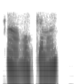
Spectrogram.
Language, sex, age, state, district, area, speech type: Kannada, female, 45-60, Karnataka, Chitradurga, rural, conversation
